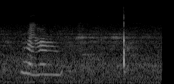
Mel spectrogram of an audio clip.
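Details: House cat answering a woman's French calls to come indoors; one short, bright meow bending downward, then a sharp click and steady faint background hiss.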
